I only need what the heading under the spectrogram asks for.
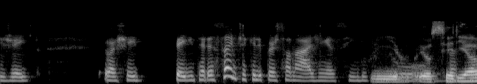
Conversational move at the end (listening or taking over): taking over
